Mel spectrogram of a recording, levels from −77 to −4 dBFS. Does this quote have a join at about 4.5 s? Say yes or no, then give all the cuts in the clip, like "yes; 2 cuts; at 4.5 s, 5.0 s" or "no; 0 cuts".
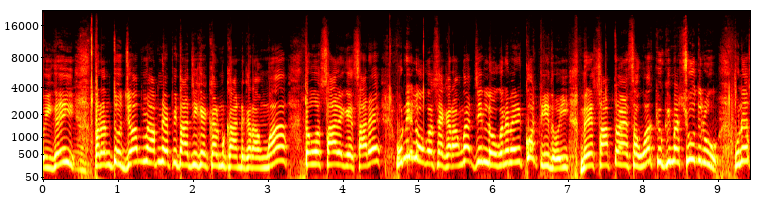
no; 1 cut; at 7.1 s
